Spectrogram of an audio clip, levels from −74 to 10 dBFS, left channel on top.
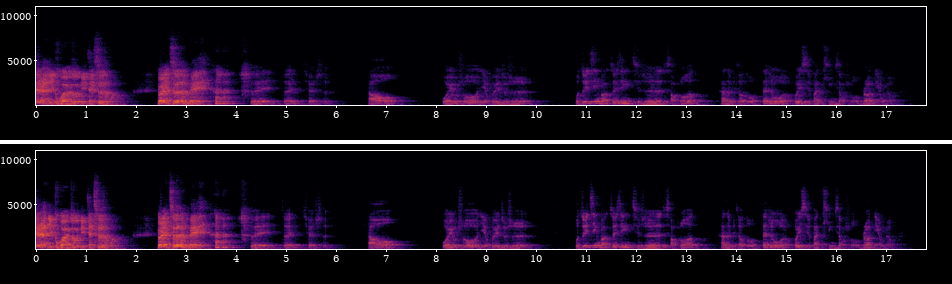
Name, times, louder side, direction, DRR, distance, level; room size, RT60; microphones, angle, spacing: voice 1, 0.0-1.6 2.2-3.8 4.1-4.2, right 2 dB, 70° right, -3 dB, 1.8 m, -21 dB
voice 2, 2.5-3.0 4.3-5.8 6.6-7.2 8.1-9.9 10.8-13.2 13.7-17.4, equal, 50° right, 0 dB, 2.3 m, -33 dB
16.5 x 7.5 x 4.1 m, 0.94 s
head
